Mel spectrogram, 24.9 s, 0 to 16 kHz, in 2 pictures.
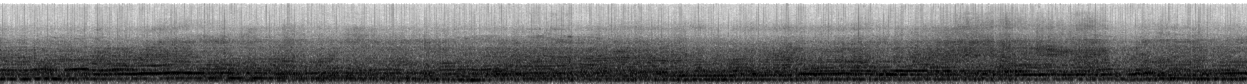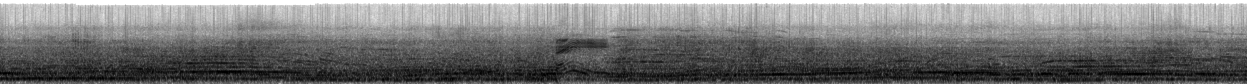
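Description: Race cars circle a dirt oval at Delta Speedway in 1997, their engines a steady, continuous roar with a car or two whining past closer at moments, heard from the stands.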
